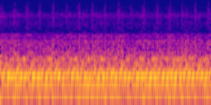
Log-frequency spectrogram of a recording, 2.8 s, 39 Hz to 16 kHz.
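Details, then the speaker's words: Nissan 280ZX Turbo, listening through a screwdriver held on an injector solenoid: crisp, even ticking, about three clicks a second, so this injector works normally; number five is silent. "I'll take a screwdriver and I'll put it against one of the solenoids and then I'll put that into my ear and I can hear it going click click click click click"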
